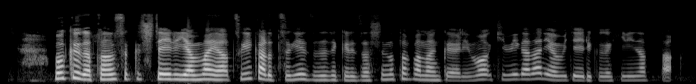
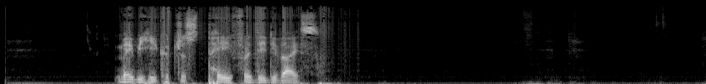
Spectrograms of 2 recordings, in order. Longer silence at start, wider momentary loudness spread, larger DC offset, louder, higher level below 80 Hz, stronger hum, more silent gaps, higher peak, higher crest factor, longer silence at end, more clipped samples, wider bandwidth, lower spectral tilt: about the same, 0.2 s vs 0.25 s; first, 18 LU vs 5 LU; neither; second, -20 LUFS vs -17 LUFS; second, -76 dBFS vs -36 dBFS; neither; neither; about the same, 0 dBFS vs -2 dBFS; about the same, 20 dB vs 22 dB; second, 0.25 s vs 1.45 s; neither; second, 11.5 kHz vs 16.5 kHz; about the same, -3.5 dB/octave vs -3.5 dB/octave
